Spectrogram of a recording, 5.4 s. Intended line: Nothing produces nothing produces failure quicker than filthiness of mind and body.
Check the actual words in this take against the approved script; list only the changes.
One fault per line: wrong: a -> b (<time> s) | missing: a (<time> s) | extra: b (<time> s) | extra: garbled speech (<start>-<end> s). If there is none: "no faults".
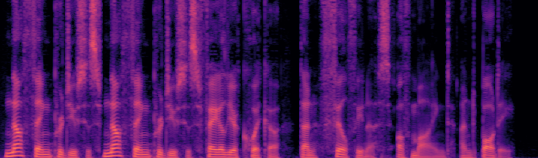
no faults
